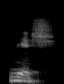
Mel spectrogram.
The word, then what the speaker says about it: niche: the sound of niche how do you say it n-e-e or n-i nish so n now it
